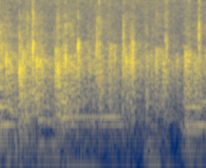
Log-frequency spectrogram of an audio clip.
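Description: Church congregation clapping hands during a Sunday service, a steady rhythmic patter of many hands at moderate distance, with voices over it.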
